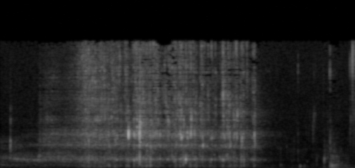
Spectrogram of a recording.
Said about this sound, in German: Das sage ich Ihnen gleich nach einem frisch gezapften Tässchen koffeinhaltiger Apfelschorle. Zum Wohl.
